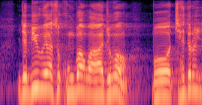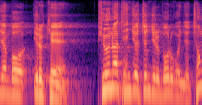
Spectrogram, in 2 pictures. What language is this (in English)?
Korean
